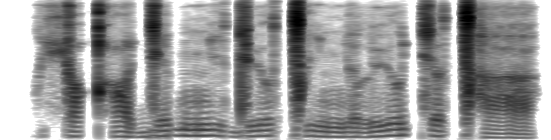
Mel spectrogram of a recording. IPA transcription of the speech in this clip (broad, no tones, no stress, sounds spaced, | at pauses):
ç ɔ qʰ ɔ ɟ e b ɲ i d y ʊ̯ ǀ i ɲ ə l y ʊ̯ c ə ǀʰ a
